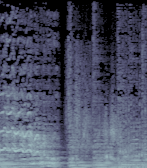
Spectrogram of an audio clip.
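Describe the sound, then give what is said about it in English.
A pony neighs in a princess's bedroom, where it chews on the curtains. The whinny is loud and harmonic, breaks off briefly midway, then carries on in a second, shakier call, heard alone. “The next morning when she woke up, a pony was chewing on the curtains in her bedroom.”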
